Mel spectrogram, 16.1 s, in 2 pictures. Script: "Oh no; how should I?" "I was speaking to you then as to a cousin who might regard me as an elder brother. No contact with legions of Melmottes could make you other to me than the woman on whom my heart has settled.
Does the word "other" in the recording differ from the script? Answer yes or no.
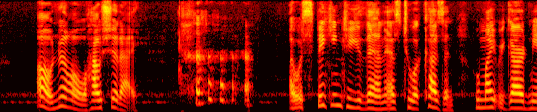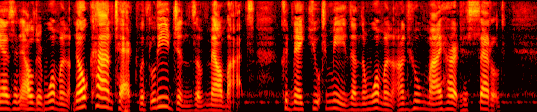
yes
